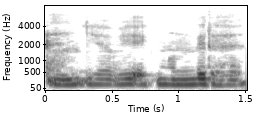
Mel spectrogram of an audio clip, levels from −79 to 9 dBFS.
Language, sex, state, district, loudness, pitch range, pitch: Hindi, male, Jharkhand, Jamtara, -22 LUFS, 135-145 Hz, 140 Hz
